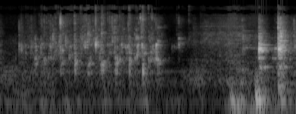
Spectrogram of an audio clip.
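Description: Running water splashes and trickles close by while someone rinses off during a wet shave, quiet flow rising to louder gushes near the end.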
